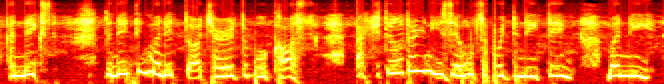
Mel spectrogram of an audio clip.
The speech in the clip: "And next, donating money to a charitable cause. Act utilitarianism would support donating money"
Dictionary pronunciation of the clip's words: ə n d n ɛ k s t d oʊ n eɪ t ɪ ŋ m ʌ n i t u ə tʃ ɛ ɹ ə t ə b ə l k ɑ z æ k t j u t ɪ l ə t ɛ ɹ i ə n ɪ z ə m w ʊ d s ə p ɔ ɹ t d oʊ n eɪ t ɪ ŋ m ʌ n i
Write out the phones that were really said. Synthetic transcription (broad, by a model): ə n n ɛ k s t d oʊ n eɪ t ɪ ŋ m ʌ n i t u ə tʃ ɛ ɹ ə t ə b ə l k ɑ s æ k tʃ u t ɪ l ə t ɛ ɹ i n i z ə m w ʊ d s ə p ɔ ɹ t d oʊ n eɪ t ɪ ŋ m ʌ n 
